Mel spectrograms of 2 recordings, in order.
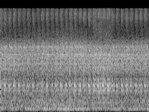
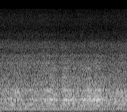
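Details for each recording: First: Stackable washer-dryer combo making a horrible racket on spin: harsh rapid banging three to four times a second, tub thrashing; broken tub support, fixed by welding in a quarter-inch steel plate. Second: Stackable washer-dryer combo after repair of its loud racket: steady, even whir of the drum spinning with a smooth pump hum as water drains, no knocking or scraping; now much quieter than before.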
